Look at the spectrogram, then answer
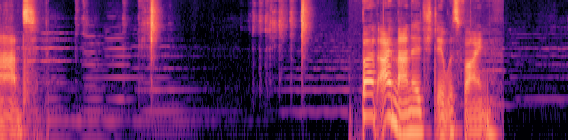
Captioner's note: scissors snipping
